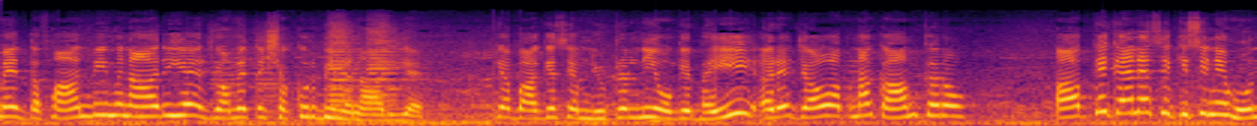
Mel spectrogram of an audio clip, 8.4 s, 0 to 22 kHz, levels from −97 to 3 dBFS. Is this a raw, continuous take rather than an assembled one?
no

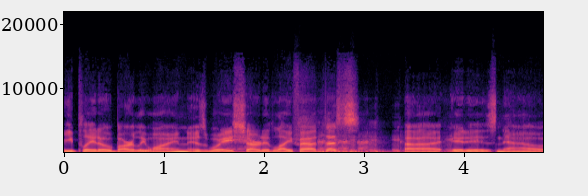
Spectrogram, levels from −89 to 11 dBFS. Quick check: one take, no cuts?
yes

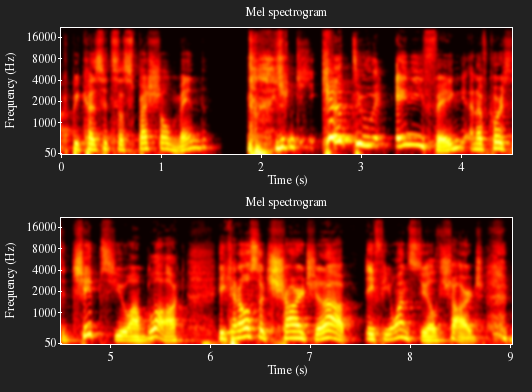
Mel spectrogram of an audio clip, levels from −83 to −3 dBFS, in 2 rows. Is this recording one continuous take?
yes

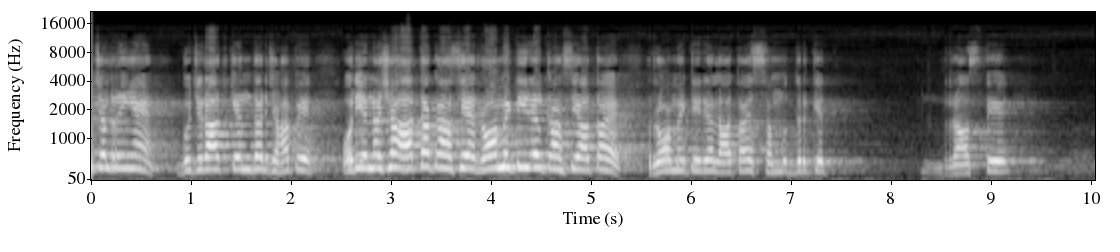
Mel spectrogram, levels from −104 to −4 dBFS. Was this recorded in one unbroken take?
yes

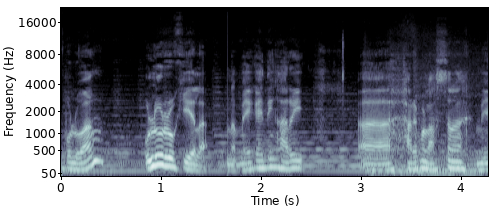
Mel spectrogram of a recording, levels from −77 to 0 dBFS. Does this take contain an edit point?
yes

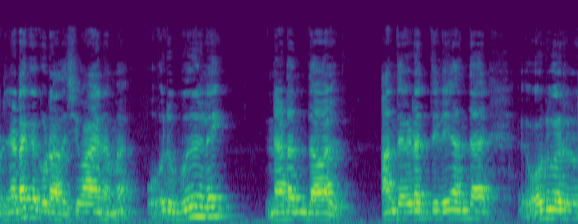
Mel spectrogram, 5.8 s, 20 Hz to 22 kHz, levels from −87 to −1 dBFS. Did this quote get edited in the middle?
no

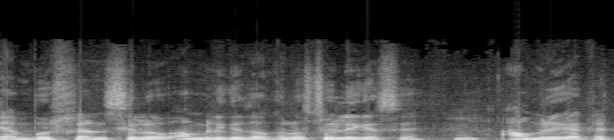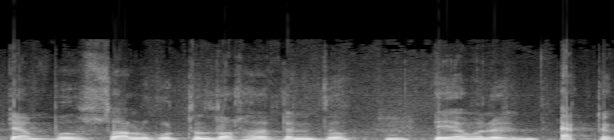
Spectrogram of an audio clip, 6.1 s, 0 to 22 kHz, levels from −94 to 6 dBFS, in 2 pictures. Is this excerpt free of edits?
yes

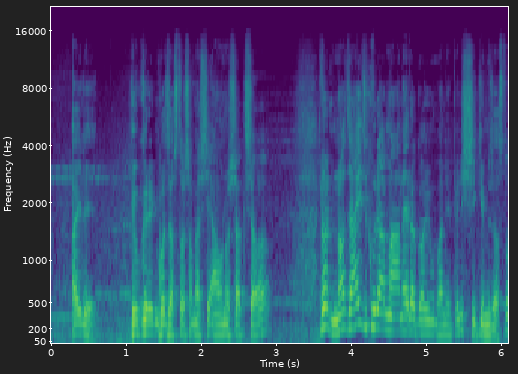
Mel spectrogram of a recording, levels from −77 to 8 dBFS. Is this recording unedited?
yes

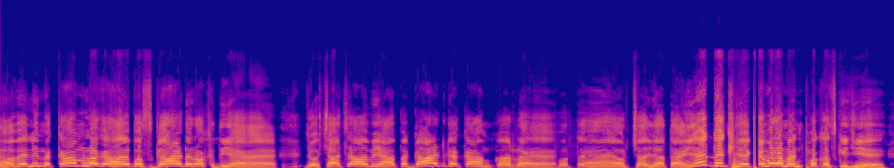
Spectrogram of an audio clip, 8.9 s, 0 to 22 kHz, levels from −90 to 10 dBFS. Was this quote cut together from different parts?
yes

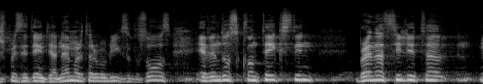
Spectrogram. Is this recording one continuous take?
yes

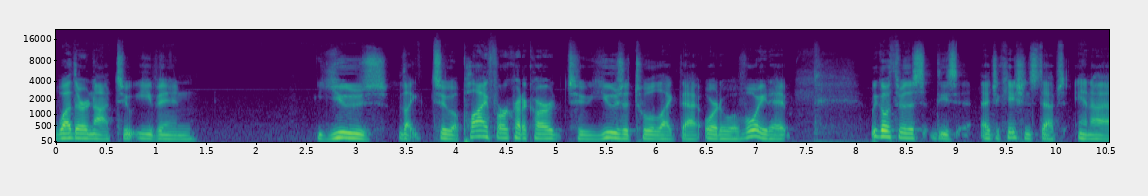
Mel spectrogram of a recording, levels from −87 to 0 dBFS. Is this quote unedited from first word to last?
yes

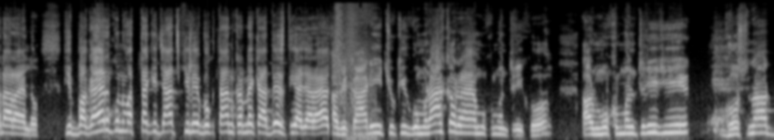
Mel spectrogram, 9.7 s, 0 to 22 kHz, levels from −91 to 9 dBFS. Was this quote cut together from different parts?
yes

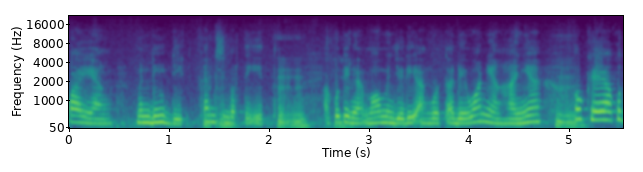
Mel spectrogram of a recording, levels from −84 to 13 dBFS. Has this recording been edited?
yes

